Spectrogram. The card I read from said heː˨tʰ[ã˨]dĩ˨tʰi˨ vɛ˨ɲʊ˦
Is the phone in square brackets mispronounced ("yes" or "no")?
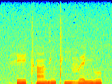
no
